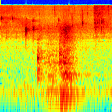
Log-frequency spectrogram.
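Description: Garlic sizzling in hot oil in a kadhai, a close, steady crackle with a few scraping stirs and a louder burst of frying partway through.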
